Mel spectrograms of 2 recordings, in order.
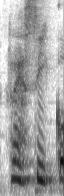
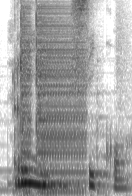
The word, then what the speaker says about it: risiko: Resiko pakai e yang betul adalah risiko. Risiko. Risiko. Sama dari bahasa Inggris serapannya risk.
